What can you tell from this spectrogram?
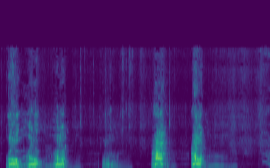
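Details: A white dog barks three times quickly, then gives a drawn-out moaning bark and two more loud barks trailing into whines, with a faint squeaky tone at the close.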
